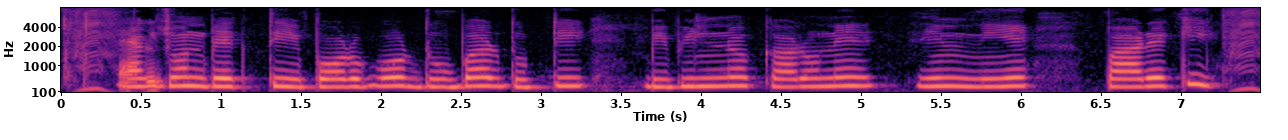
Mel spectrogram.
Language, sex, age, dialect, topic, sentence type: Bengali, female, <18, Jharkhandi, banking, question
